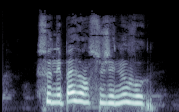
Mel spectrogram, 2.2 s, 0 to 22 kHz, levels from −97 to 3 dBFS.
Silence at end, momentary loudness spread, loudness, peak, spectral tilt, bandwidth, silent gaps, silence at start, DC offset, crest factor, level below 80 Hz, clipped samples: 0.35 s; 9 LU; -14 LUFS; 0 dBFS; -6 dB/octave; 13 kHz; none; 0.5 s; under 0.1%; 14 dB; -50 dBFS; under 0.1%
